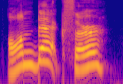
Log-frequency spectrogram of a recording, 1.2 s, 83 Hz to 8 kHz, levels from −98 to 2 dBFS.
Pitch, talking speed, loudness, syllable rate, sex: 215 Hz, 145 wpm, -16 LUFS, 3.3 syllables/s, male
